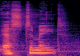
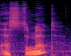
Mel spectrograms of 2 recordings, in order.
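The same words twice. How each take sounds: First: The final syllable sounds like 'eight'. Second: The final syllable sounds like 'it'. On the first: It is the action of calculating roughly. "Verbs ending with A T A, ate, are pronounced like eight" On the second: It names a rough calculation. "Nouns, adjectives, and adverbs pronounced like it"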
